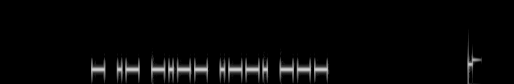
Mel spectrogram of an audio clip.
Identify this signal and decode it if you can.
Morse code, heard as a keyed tone, about 28 wpm, 700 Hz. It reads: TAYPO
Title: Code Groups - 5 Letters - 28wpm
